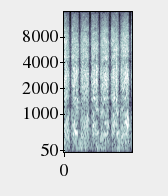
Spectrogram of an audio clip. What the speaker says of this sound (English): in this episode, you'll definitely see me do lots of sawing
